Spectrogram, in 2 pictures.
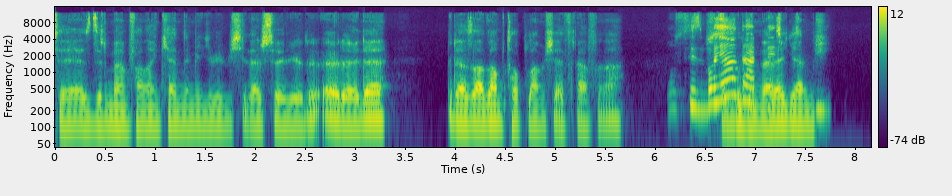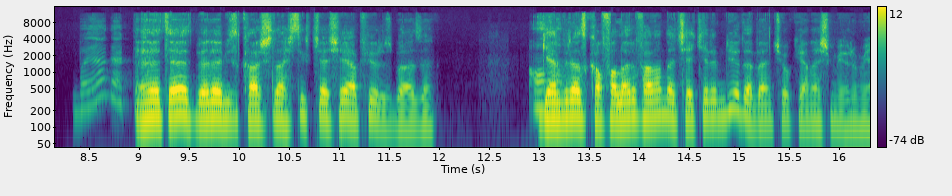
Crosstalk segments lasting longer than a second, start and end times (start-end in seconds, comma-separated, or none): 6.5-7.8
